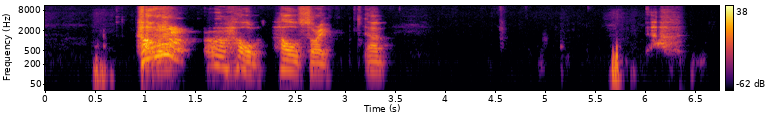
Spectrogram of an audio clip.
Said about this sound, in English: Trying to find my mute there before so I can sneeze.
